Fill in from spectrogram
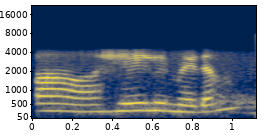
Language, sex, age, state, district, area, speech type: Kannada, other, 18-30, Karnataka, Bangalore Urban, urban, conversation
